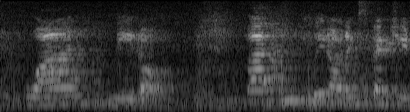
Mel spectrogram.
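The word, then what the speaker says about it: Joan Miró: um it's pronounced and I'll say it the way he would have said it himself speaking Spanish which is his native language Juan needle but we don't expect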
